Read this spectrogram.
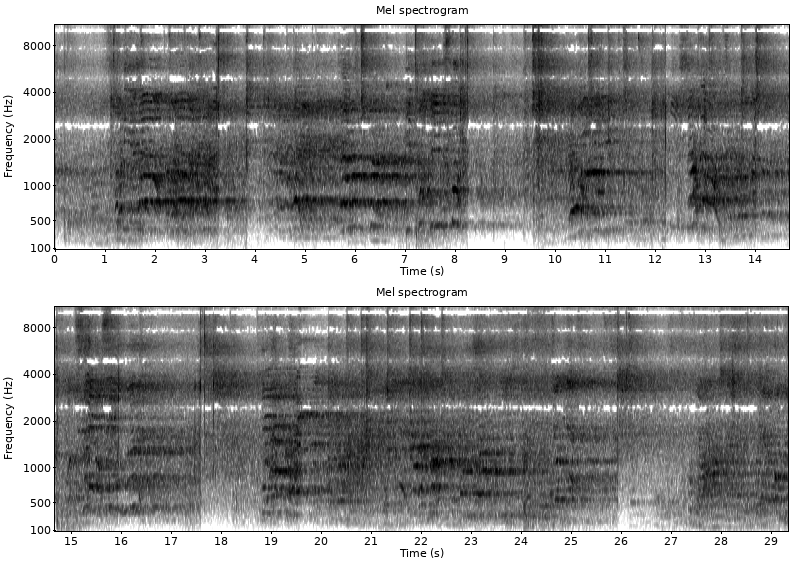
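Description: Hockey sticks clack against a ball and the hard floor.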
